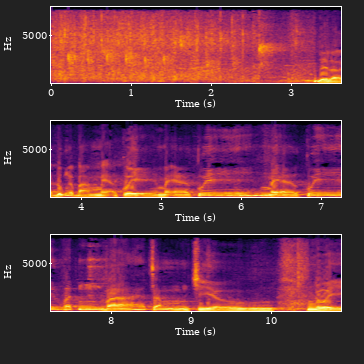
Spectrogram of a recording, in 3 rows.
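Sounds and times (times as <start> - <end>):
crowd clapping: 0.0 - 3.2
speech: 3.3 - 10.8.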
